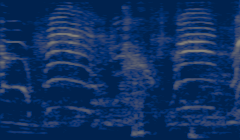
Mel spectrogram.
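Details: Stray cat found during a rescue gives two high, arched, rising-then-falling meows, about a second apart, while a person speaks softly in Korean underneath.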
